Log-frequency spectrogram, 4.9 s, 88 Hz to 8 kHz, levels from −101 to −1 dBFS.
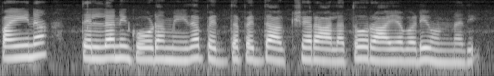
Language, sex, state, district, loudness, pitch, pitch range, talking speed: Telugu, female, Telangana, Hyderabad, -18 LUFS, 235 Hz, 220-255 Hz, 110 wpm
